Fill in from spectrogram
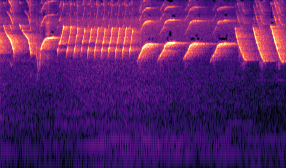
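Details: Yellow Spanish Timbrado canary in training song: a falling swoop, then a fast even roll of doubled notes, several rising slurred phrases, and loud sharp downward strokes repeated at the close, faint hum behind.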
